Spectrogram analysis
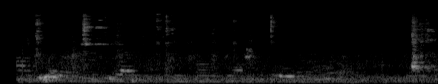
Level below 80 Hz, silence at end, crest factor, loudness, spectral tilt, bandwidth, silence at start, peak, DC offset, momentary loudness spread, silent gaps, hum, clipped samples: -74 dBFS; 0 s; 22 dB; -44 LUFS; -4 dB/octave; 11.5 kHz; 0.15 s; -22 dBFS; under 0.1%; 16 LU; none; none; under 0.1%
